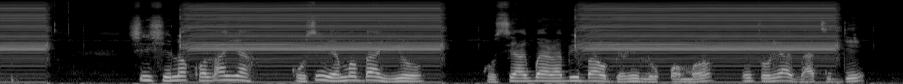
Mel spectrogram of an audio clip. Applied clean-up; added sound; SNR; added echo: none; Domestic sounds, home sounds; 5 dB; none.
